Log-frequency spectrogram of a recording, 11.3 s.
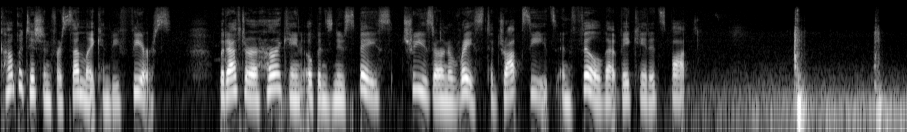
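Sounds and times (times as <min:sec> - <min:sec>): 
speech: 0:00.0 - 0:02.2, 0:02.8 - 0:08.8
low steady rumble: 0:08.8 - 0:11.3
doors thunking on a Forest Service Jeep: 0:09.8 - 0:11.3.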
